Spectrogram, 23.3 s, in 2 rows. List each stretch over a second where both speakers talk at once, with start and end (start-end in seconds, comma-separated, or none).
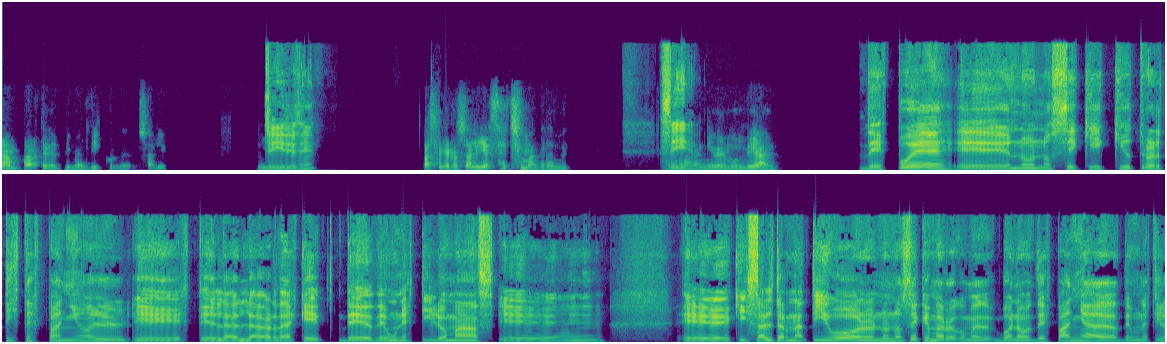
none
